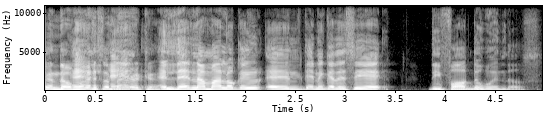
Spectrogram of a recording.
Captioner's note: speaking Foreign Language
